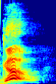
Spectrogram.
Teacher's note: you make it by raising the body of your tongue to the soft palate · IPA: [go]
